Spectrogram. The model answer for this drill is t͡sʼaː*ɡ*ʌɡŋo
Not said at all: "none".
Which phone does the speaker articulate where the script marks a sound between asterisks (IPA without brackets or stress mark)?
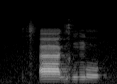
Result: ɡ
